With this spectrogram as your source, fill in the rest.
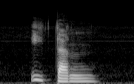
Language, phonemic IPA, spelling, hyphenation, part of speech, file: Greek, /ˈitan/, ήταν, ή‧ταν, verb, El-ήταν.ogg
- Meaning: 1. third-person singular imperfect of είμαι (eímai): "he/she/it was" 2. third-person plural imperfect of είμαι (eímai): "they were"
